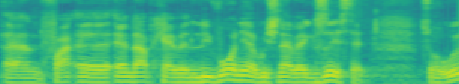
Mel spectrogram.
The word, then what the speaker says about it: Livonia: known as livonians and we have no right to pronounce this toponym that way Livonia because it used to be spelled through an epsilon that means it's Livonia not Lavanya and in the primary chronicle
